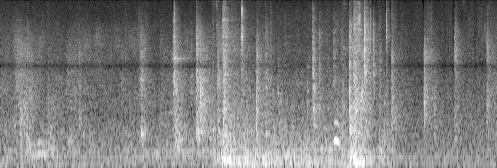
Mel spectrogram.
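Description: A door being moved and shut, with scattered knocks and footsteps on a hard floor; the loudest thud comes about four and a half seconds in.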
